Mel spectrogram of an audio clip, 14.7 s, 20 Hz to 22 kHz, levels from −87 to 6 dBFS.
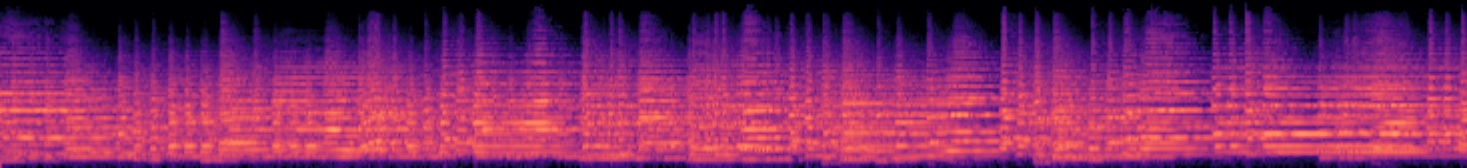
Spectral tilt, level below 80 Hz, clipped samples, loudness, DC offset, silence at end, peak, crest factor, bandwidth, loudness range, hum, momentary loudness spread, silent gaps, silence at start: -0.5 dB/octave; -78 dBFS; under 0.1%; -17 LUFS; under 0.1%; 0 s; -2 dBFS; 16 dB; 18 kHz; 1 LU; none; 4 LU; none; 0 s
